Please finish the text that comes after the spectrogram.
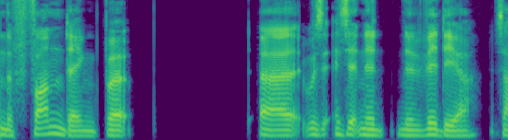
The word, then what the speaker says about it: Nvidia: I don't know if you've seen the funding, but is it Nvidia? Is that how you pronounce it?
